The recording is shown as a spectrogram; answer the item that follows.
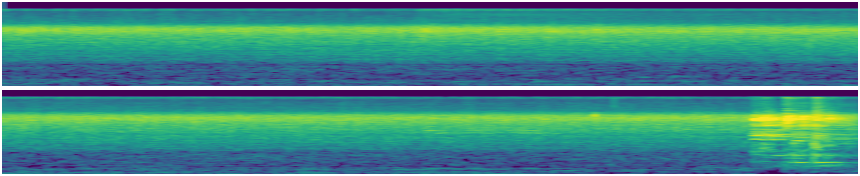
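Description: Steady sizzling of shredded carrot and onion frying in oil in a pan.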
